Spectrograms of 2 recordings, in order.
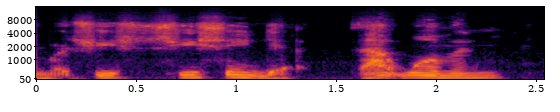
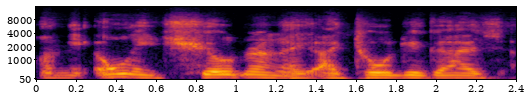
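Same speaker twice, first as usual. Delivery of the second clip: ordinary talk, nothing marked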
